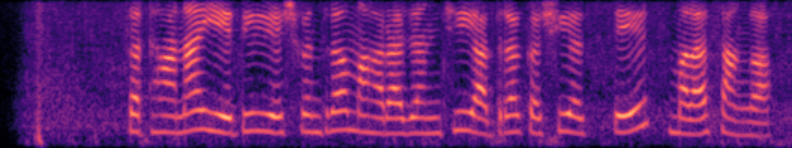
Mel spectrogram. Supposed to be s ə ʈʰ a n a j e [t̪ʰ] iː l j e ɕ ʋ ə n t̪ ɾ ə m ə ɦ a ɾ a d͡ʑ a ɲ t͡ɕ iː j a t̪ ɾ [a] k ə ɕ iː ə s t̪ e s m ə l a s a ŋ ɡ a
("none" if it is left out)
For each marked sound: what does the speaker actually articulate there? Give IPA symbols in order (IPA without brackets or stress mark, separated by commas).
t̪, a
